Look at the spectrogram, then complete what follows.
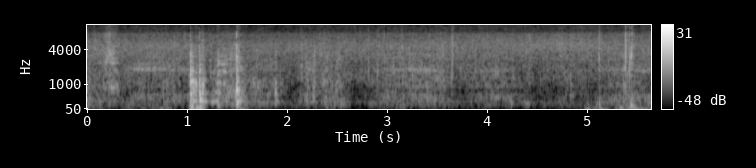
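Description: Steady hiss of hail and rain falling on brush and the forest floor, with a cluster of sharp knocks about a second in and a few more near the end.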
